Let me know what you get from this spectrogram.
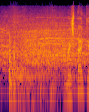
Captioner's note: audience cheering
